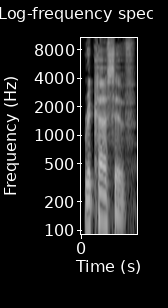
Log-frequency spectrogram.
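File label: "recursive", British English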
